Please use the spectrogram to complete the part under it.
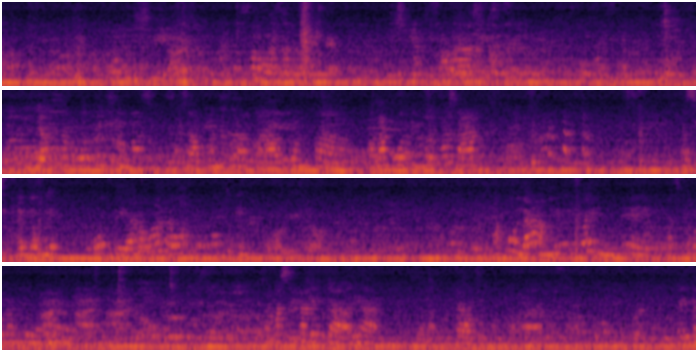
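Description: Plastic bags rustle as food is handled.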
